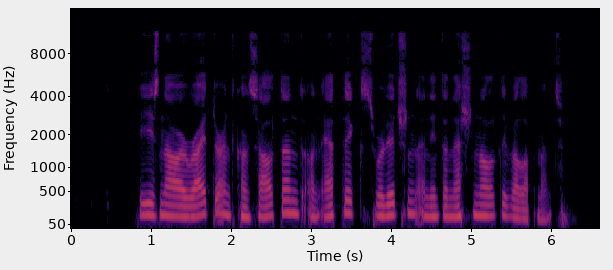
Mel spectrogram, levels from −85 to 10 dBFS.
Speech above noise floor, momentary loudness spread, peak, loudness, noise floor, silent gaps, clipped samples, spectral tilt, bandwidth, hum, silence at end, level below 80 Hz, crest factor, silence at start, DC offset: 38 dB; 11 LU; -24 dBFS; -41 LUFS; -79 dBFS; none; under 0.1%; -6 dB/octave; 11.5 kHz; none; 0.4 s; -70 dBFS; 18 dB; 0.85 s; under 0.1%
